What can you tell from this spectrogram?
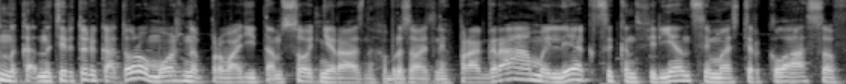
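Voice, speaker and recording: The speech moves at a very fast pace with ordinary pitch variation. Background noise is noticeable. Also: man. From Russia, St Petersburg. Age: 20s. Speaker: entrepreneur, coworking founder. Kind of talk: interview. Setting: studio.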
